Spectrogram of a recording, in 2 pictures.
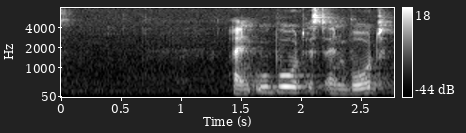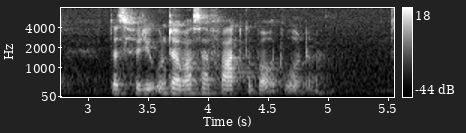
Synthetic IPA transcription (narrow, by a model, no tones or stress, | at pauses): ʔaɪnʔuːboːtɪstaɪnboːt | d̥asfyːɐdiːʔʊntɐvasɐfaːɐtɡ̥əbaʊtv̥ʊ̰ɐdə̰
